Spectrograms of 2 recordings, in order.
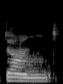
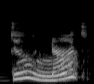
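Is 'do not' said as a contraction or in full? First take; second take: contraction; full. First: The words are contracted into one syllable. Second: Two separate full words are pronounced. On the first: "Es como una forma más corta de decirlo" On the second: "Son dos formas de pronunciar"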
